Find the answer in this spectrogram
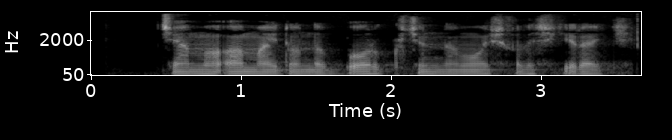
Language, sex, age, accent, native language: Uzbek, male, 18-24, Samarqand, Uzbek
